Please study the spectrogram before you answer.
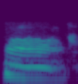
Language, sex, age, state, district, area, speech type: Marathi, male, 18-30, Maharashtra, Thane, urban, conversation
